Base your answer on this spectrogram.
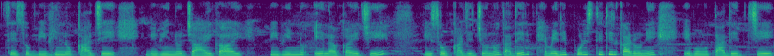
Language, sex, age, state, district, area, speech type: Bengali, female, 18-30, West Bengal, Bankura, urban, spontaneous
